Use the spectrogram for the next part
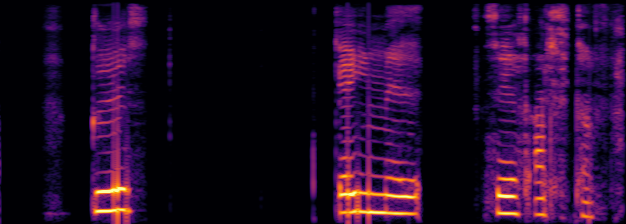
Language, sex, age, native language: Icelandic, male, 8, Icelandic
